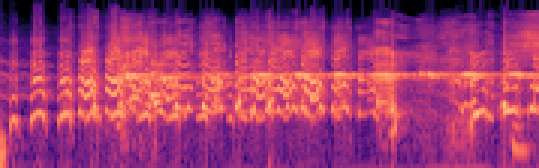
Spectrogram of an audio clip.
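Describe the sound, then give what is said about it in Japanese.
A whistle blown by a person imitating a Japanese bush warbler, loud, in a continuous run of rapid, wavering trills and chirps lasting a few seconds, with no voices. “いいえ、あれは、ウグイスを真似ている”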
